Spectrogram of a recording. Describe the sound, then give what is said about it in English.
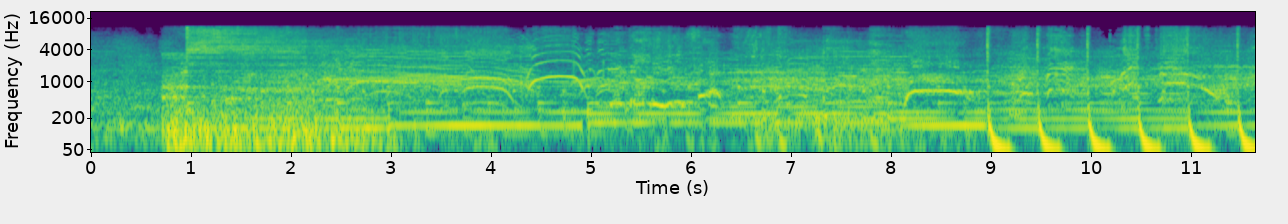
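A large, loud crowd at a spirited pep rally for the AFC champion football team cheers and whoops continuously, with shrill rising yells and bursts of horn-like tones cutting through the steady roar, ending in a series of deep thumping beats. “After a spirited pep rally, the AFC champions boarded their buses for a trip to Logan.”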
